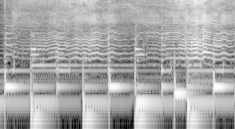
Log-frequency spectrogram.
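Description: Cartoon mosquito buzzing sound effect, a high wavering whine that starts abruptly, over background music with a steady beat.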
